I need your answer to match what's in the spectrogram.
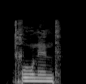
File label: "thronend", German; adjectives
